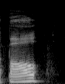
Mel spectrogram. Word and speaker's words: Baal: Yeah, Baal.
